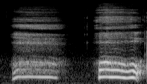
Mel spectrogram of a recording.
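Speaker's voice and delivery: high, loud gasp into "oh"; shocked gasp. Retold or imitated. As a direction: re-enact being stunned by a surprise. Re-enacts shock at surprise party.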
